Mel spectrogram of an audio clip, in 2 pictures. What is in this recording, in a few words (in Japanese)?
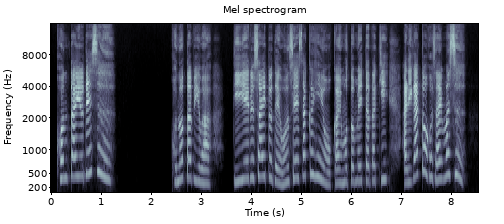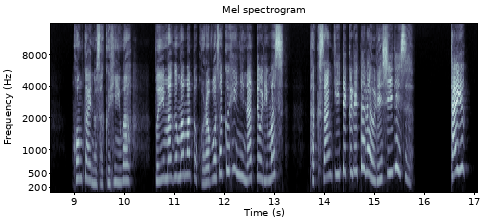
ボイスメッセージ, ASMR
